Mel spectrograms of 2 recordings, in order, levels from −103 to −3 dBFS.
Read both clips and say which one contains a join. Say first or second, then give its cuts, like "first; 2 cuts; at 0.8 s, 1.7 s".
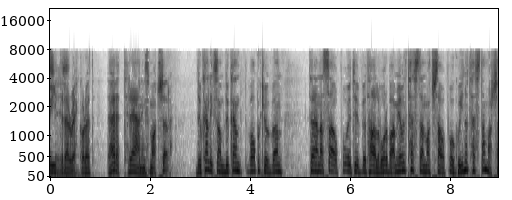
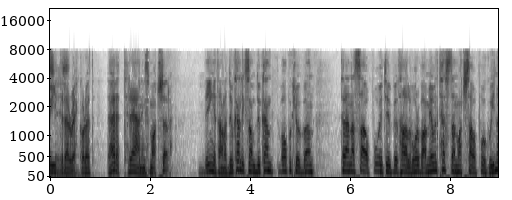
first; 1 cut; at 2.9 s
